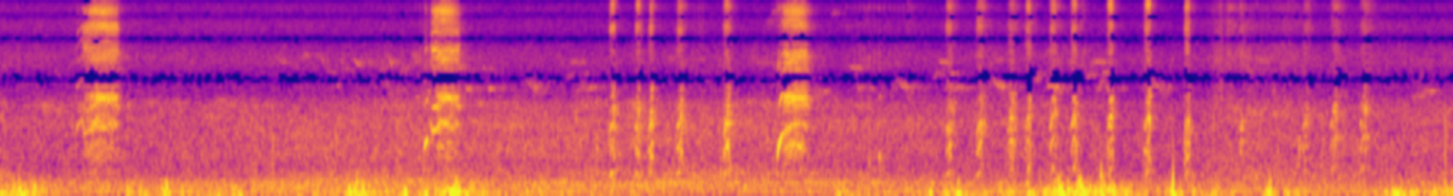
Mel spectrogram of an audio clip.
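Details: A squirrel in a backyard tree above the recordist gives harsh, clucking, chicken-like barks, a few spaced bursts and then quicker short chucks, over low rumbling wind and a steady high insect-like whine.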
